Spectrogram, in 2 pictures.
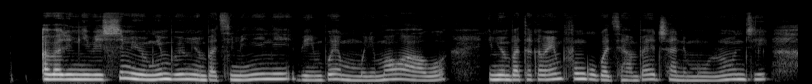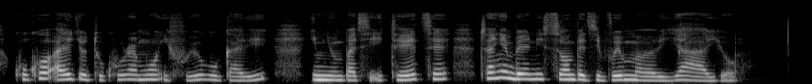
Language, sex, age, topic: Rundi, female, 18-24, agriculture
